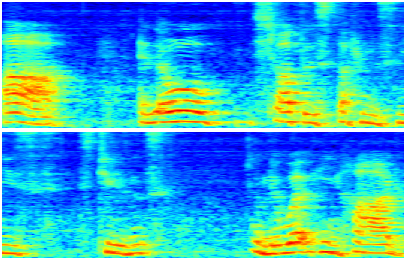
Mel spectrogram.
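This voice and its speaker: A woman talks at a moderate pace with fairly even intonation. The room echo is audible. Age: 80s+. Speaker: anthropologist and teacher. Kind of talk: interview. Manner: halting.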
